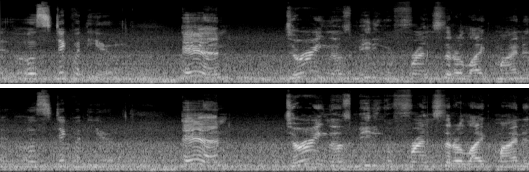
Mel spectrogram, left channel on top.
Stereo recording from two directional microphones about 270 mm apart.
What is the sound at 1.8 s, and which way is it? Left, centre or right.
Speech, centre.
